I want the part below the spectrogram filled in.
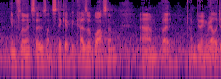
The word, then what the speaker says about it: Blosxom: Now, it seemed appropriate for Rail to come up with that because he wrote a blogging engine that I can't pronounce, Blossom. – Blossom.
